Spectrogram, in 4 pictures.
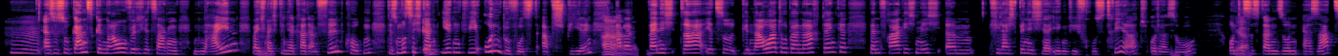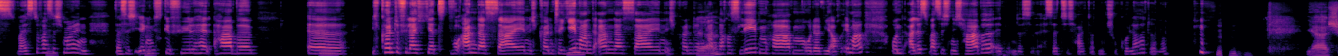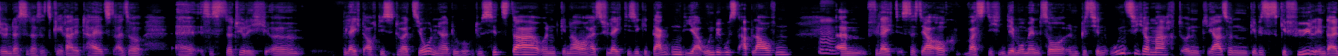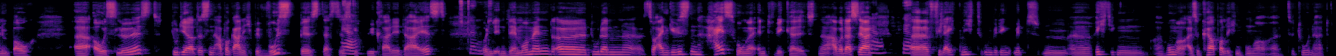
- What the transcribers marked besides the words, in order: unintelligible speech; chuckle; stressed: "bewusst"
- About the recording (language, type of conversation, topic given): German, advice, Wie erkenne ich, ob ich emotionalen oder körperlichen Hunger habe?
